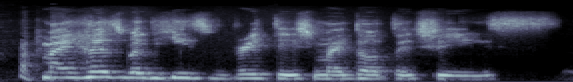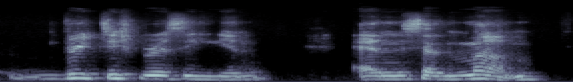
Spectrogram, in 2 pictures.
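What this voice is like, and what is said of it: Thick Brazilian accent, elongated vowels. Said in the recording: “my thick accent ... I elongate my vowels ... vowels for Latin people ... they are eternal ... the elongation of the vowel”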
